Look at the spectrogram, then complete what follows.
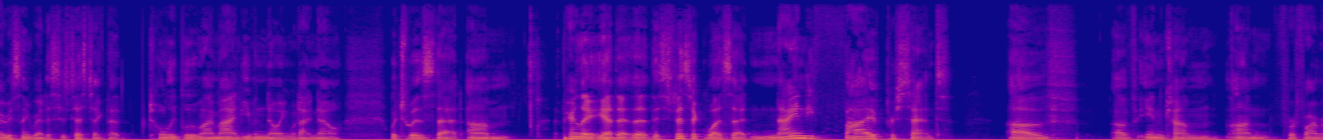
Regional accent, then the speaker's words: Wisconsin, United States; the landscape that I grew up on Dairy Farm in the Coon Creek watershed is totally culturally structured by that era

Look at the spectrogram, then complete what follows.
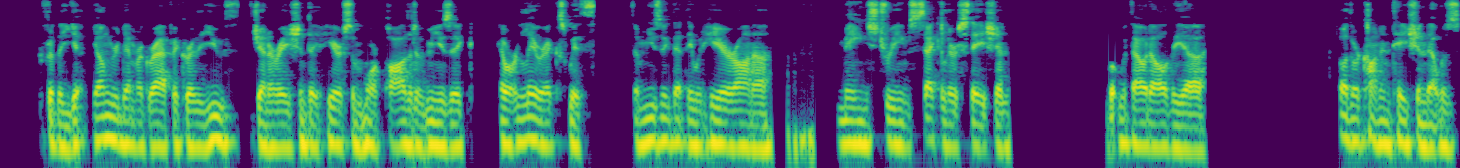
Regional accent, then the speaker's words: Toronto, Ontario, Canada; now in Hamilton, Canada; But I was born and raised in Toronto. Yeah, but I've hopped around, lived in different places.

